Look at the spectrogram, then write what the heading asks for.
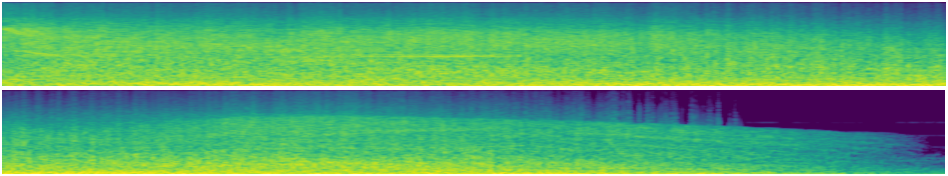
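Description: A massive explosion destroying a cruiser, a loud continuous roaring blast that rumbles for about twelve seconds before fading at the end.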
